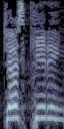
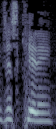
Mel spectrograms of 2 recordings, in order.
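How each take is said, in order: First: Loud, high teasing just kidding; playful joke. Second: Higher, louder playful repeat; softer follow-up joke. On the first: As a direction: tease the crowd loudly. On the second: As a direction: ease back off the joke. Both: Pretend. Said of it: "Just seeing if you guys were still awake".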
